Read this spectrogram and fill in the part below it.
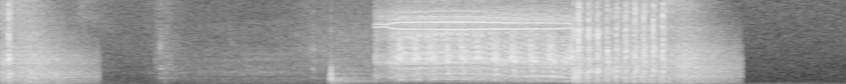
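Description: A power drill drives a screw into a wooden board in short whirring bursts, one brief spin and then a longer sustained run, close and loud with no talk.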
